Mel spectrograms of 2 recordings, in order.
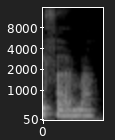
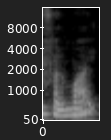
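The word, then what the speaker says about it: Fermat: एक हमारे पास थे पियर डी फर्मा, इसका टी साइलेंट है, पियर डी फर्मा।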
